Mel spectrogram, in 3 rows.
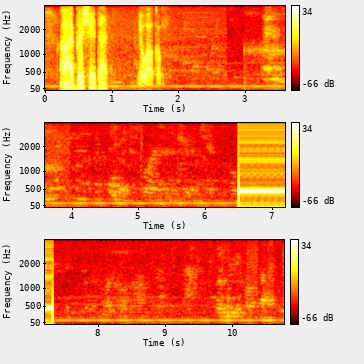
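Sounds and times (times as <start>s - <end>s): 
speech: 0.2s - 1.8s
electronic telephone tone as a call is transferred to voicemail: 6.5s - 7.3s.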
